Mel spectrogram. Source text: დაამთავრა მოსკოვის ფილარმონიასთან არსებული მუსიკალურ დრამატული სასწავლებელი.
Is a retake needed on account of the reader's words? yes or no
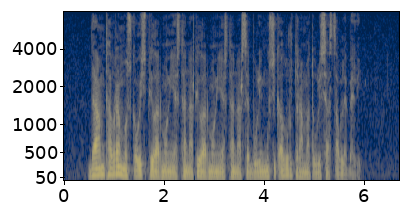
yes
